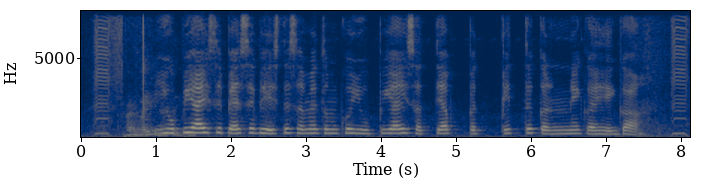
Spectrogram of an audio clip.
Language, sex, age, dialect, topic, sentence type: Hindi, female, 18-24, Marwari Dhudhari, banking, statement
